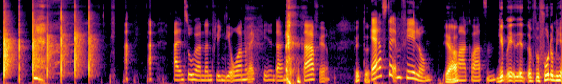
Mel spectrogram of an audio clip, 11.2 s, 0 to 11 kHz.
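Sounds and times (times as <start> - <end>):
one person clapping loudly: 0.0 - 2.2
speech: 2.2 - 2.6, 3.5 - 11.2.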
